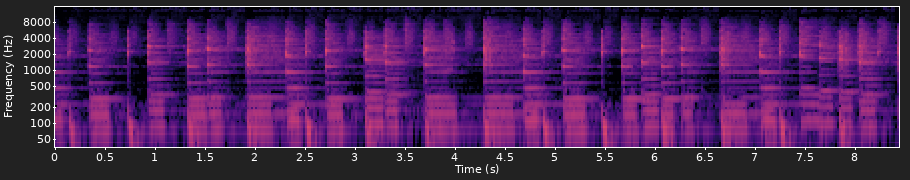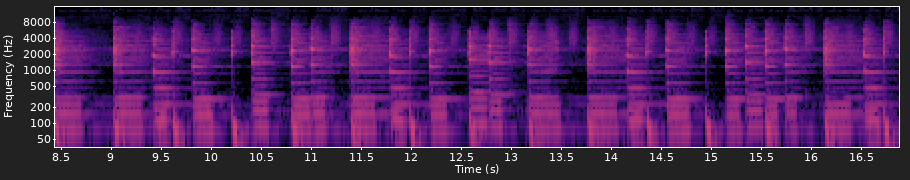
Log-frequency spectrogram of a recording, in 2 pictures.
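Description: phone ringing

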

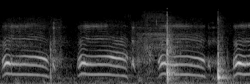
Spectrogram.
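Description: child crying

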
